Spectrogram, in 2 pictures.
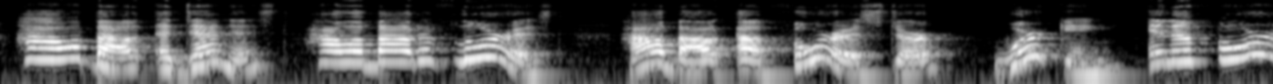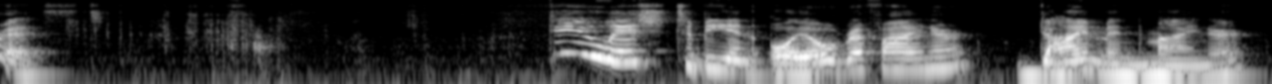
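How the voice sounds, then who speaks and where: A woman's voice: fairly high pitch, bright, forceful tone. A woman reading a picture book aloud to children, with a sing-song, questioning delivery.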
